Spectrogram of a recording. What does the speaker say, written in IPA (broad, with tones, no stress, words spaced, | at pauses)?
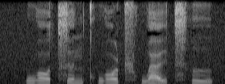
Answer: wɔ˥˩t͡sə˧˥n kʰwɔ˧˥ʈ͡ʂʰwa̰˨˩ɪ̯ t͡sʰɹ̩˥˩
